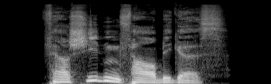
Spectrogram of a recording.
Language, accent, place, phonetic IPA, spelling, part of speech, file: German, Germany, Berlin, [fɛɐ̯ˈʃiːdn̩ˌfaʁbɪɡəs], verschiedenfarbiges, adjective, De-verschiedenfarbiges.ogg
- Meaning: strong/mixed nominative/accusative neuter singular of verschiedenfarbig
